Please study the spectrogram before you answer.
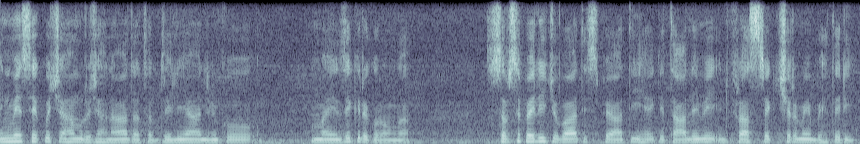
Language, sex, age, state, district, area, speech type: Urdu, male, 18-30, Delhi, North West Delhi, urban, spontaneous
